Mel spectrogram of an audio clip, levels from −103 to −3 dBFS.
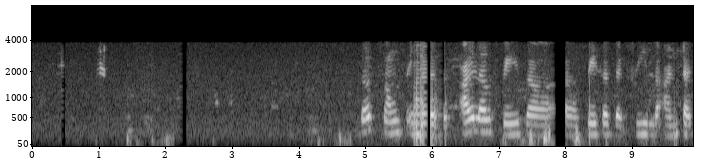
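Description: At 0.44 s, 60 ms of the speech drops out and the receiver bridges it with packet loss with pitch repetition. The last pitch period loops, so the sound holds briefly with a buzzy edge. The same happens for 100 ms at 2.22 s. Between 5.74 and 6.22 s, about 280 ms is lost in scattered gaps over 480 ms, the longest 100 ms, giving a choppy stretch. At 7.8 s a 200 ms loss is long enough to fade toward silence before the speech cross-fades back in. On a spectrogram, each gap shows as frozen, perfectly regular harmonic lines that darken as they fade. The waveform shows identical repeating cycles with a decaying envelope.

At 8.36 s a repeated buffer plays the same 1.33 ms piece two extra times, which fits a 64-sample buffer. It is too short to hear as a stutter and comes across as a tiny click or brief buzz. The waveform shows a few identical cycles with hard joins, and the spectrogram shows a thin vertical broadband line.

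At 9.6 s, 60 ms of loss scattered over 120 ms, in runs of no more than 20 ms, brings a last brief flutter of repeated pitch.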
